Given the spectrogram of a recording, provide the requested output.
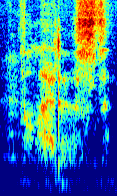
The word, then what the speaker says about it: philatelist: Because he is a philatelist or philatelist? Is that what it is? – How it's pronounced? Yeah, P-H-I-L-A-T-I-S-T. – Philatelist.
